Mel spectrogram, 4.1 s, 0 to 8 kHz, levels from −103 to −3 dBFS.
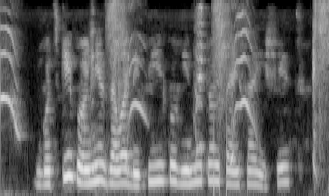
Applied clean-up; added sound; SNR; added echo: none; Sneeze; 8 dB; none.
